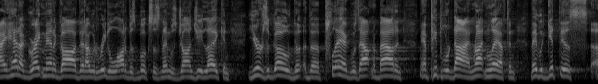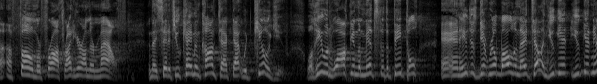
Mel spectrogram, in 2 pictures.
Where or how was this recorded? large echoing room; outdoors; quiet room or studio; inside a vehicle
large echoing room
